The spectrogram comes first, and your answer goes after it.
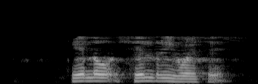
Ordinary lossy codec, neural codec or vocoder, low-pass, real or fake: MP3, 16 kbps; codec, 16 kHz, 16 kbps, FreqCodec, smaller model; 3.6 kHz; fake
